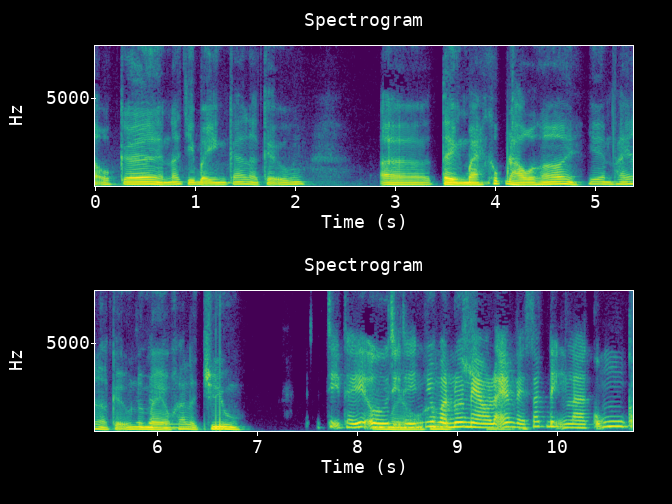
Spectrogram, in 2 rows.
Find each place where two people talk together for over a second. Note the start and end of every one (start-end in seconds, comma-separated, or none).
8.2-9.7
